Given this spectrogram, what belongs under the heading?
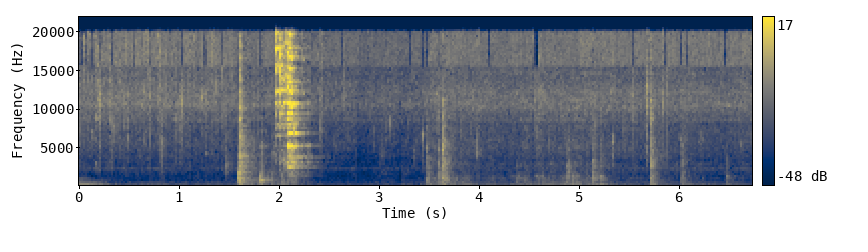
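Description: Eggs for a herb omelette are stirred in a pan, giving a few close utensil scrapes and clinks against the metal over a soft background of frying.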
